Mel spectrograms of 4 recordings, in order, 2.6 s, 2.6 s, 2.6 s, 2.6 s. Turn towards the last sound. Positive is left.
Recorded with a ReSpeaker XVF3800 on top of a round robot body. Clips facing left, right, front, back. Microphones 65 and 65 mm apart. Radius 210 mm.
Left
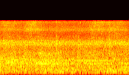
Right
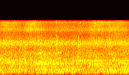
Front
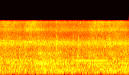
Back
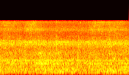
No sound to turn to.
